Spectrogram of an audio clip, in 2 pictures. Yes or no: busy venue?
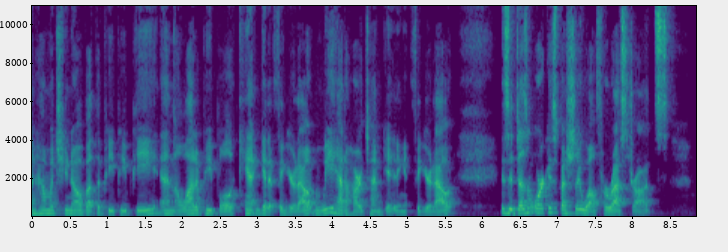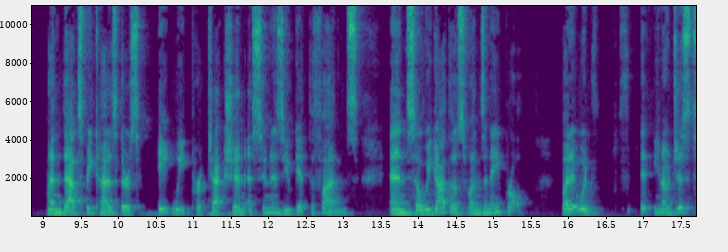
no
